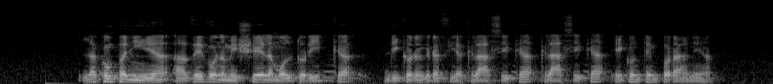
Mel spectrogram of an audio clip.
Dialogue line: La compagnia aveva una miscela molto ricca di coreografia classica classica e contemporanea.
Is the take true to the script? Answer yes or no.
yes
